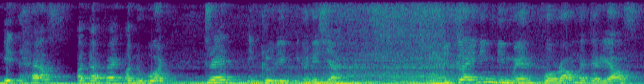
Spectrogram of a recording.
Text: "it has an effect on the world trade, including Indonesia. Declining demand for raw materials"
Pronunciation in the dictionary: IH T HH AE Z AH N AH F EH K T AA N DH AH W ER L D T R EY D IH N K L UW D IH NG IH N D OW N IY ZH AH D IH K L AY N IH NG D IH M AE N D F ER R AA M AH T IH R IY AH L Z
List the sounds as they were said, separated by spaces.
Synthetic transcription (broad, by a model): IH T HH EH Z AH N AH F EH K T AA N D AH W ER D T R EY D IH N K L UW D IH NG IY N D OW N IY SH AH D IH K L AY N IH NG D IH M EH N F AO R AA M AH T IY R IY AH L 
